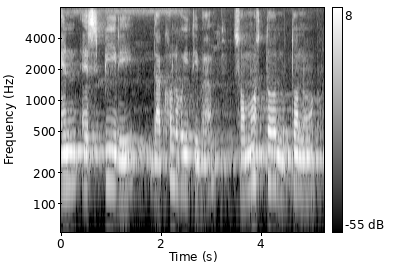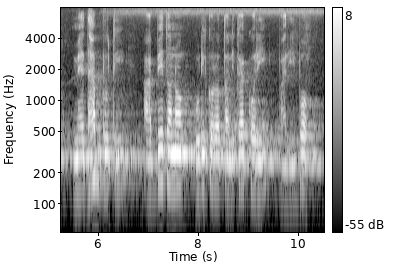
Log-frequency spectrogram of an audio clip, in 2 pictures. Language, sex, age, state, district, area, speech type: Odia, male, 60+, Odisha, Boudh, rural, read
